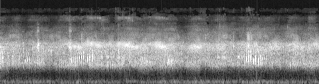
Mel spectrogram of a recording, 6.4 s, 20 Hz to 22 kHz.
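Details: Lotus paddy fields beside a rural road in Echizen, Fukui Prefecture, 12 June 2021: tree frogs, pond frogs and wrinkled frogs calling together, a steady massed chorus with brief rapid rattling trills standing out near two, three and five seconds.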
